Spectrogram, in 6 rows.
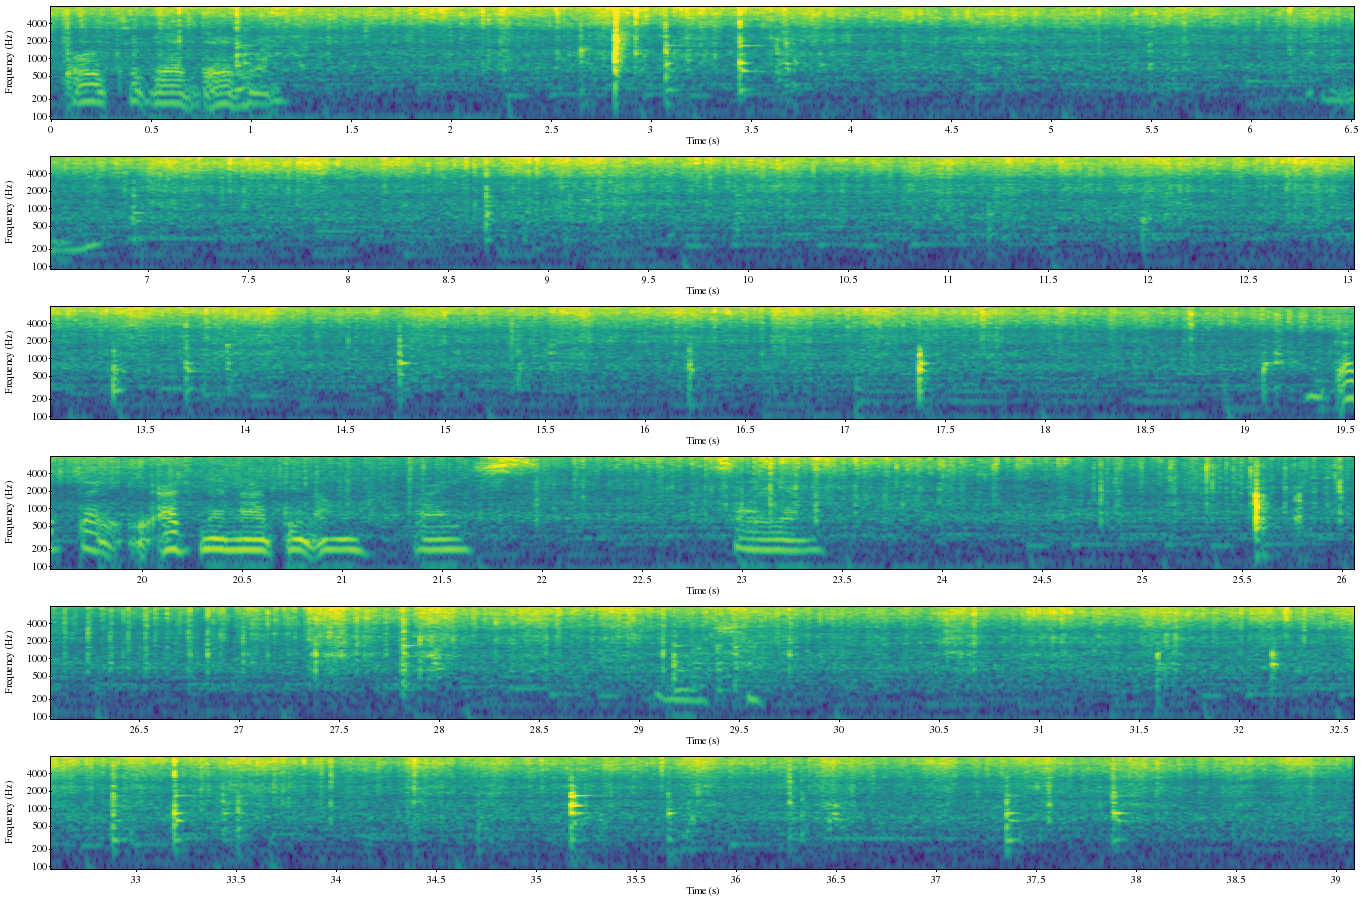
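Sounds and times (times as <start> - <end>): rice sizzling in a pan: 0.0 - 39.0
spatula tapping on pan: 2.6 - 3.9.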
